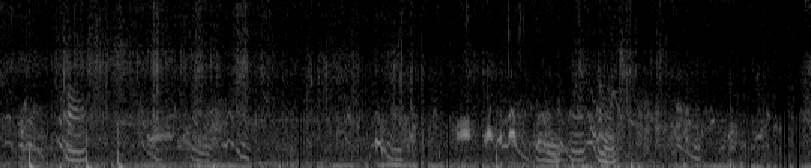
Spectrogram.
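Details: Grey francolin chicks producing a busy stream of falling, whistled peeps, often in quick runs of two or three notes, overlapping one another, with a soft low hum underneath.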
